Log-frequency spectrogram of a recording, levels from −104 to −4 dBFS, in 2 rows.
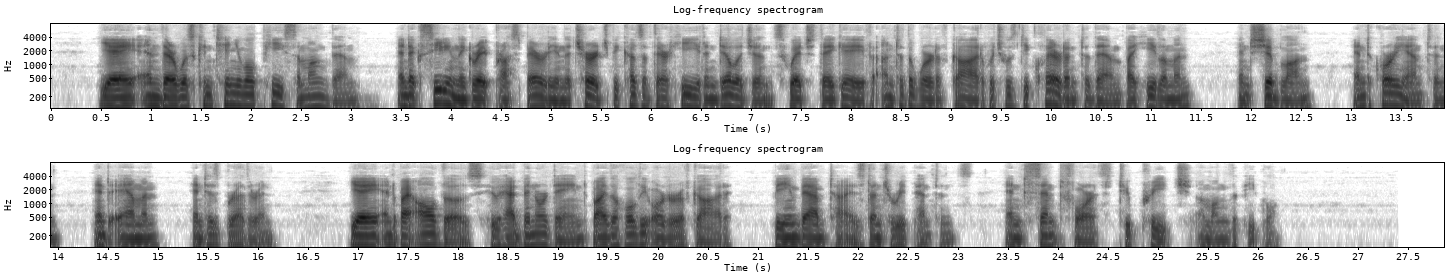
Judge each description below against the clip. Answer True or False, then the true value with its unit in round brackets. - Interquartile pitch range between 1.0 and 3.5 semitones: True (3.2 semitones)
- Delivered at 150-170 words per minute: True (155 wpm)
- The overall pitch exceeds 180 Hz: False (90 Hz)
